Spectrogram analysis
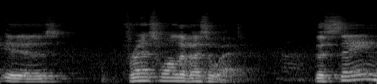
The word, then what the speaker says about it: Le Vézouette: Now, And by the way, that's how they pronounce the name, Levezoet. The T is at the end, and normally you would think Levezoe, and that's how we've been pronouncing it. But remember, we're not just in France, we're in Brittany, and in Brittany they have their own language, they have their own pronunciation of things. So we're now learning how to pronounce things in a Breton way.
